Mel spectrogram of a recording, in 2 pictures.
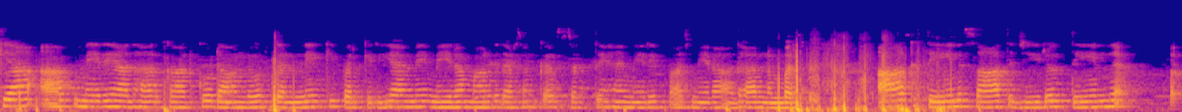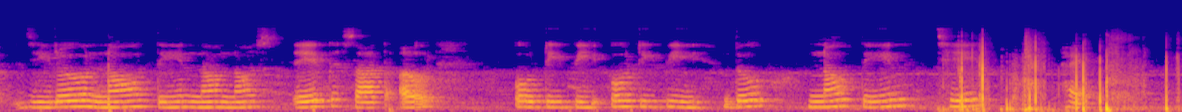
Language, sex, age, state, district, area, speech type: Hindi, female, 45-60, Uttar Pradesh, Ayodhya, rural, read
